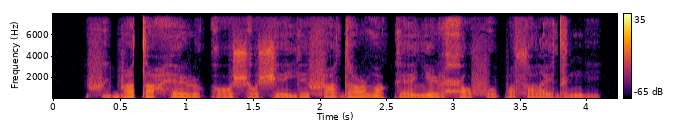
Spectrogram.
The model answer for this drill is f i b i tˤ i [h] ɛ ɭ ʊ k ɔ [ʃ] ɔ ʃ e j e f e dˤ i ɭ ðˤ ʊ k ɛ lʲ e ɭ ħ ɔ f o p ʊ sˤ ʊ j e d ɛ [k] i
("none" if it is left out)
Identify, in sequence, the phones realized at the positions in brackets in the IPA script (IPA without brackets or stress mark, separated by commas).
h, ʃ, ŋ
